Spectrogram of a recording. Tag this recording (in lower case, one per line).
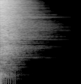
music
musical instrument
hi-hat
cymbal
percussion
